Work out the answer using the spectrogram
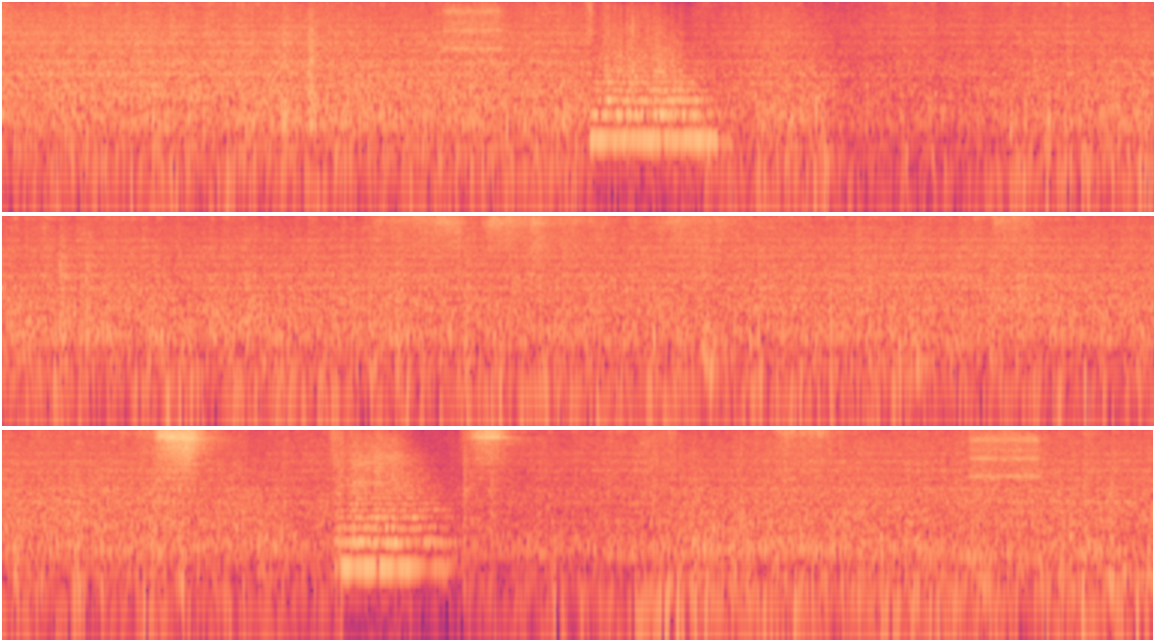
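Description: Diesel railcar running at speed, heard from inside the cabin, with steady wheel and rail noise. The horn sounds twice, each a single steady note about a second long: once about five seconds in and again about twenty-two seconds in.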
